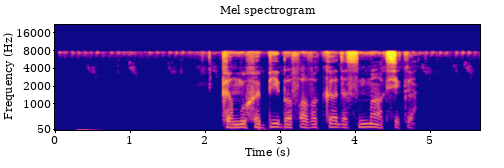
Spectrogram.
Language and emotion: Russian, angry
